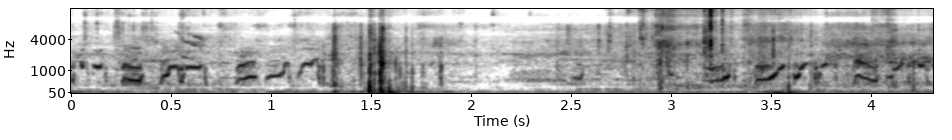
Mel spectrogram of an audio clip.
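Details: Grey francolin birds calling: a run of short, rising-and-falling whistled notes repeated in quick series, paused midway by a few sharp knocking bursts, then resuming, over a steady low hum.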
